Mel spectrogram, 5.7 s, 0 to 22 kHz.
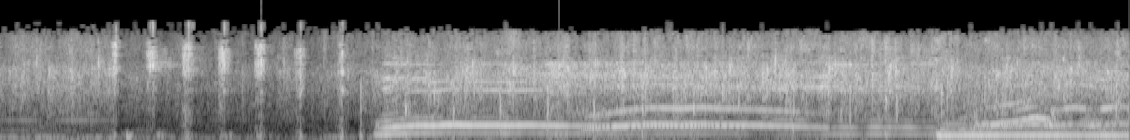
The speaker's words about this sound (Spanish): Así que desde ya, comencemos las predicciones de los Oh My Goodness Award 2015 y quiero un aplauso espontáneo de todos presentes.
